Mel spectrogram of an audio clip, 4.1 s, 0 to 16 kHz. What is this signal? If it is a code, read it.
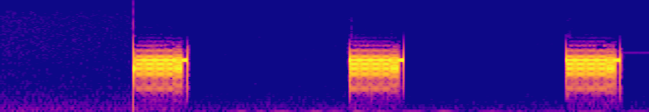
Emergency Alert System (SAME) tones, heard as harsh buzzing bursts. It is heard from 0.8 to 3.9 s.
